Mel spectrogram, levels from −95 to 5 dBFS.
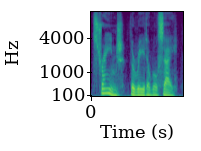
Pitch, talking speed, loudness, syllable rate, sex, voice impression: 120 Hz, 165 wpm, -18 LUFS, 4.5 syllables/s, male, very masculine, very adult-like, slightly old, thick, slightly relaxed, slightly weak, slightly dark, slightly soft, slightly clear, fluent, cool, intellectual, very sincere, calm, reassuring, slightly elegant, slightly sweet, kind, slightly modest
